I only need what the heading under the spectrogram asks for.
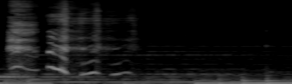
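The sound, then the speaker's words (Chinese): A woman cries loudly in a few wailing, quavering sobs. They then fade into quieter whimpering breaths over a low steady hum. “杨幂内心百感交集，心里的委屈却没办法对闺蜜说，于是。只能放声大哭”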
